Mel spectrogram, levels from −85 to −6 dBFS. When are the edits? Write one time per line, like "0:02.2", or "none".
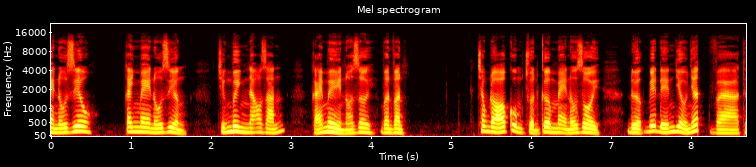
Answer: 0:05.9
